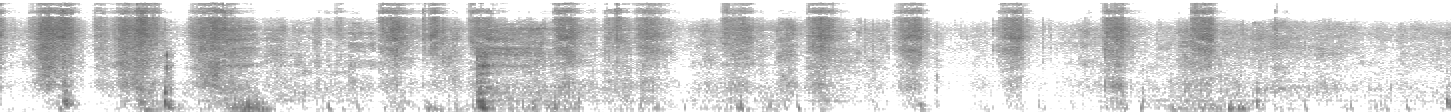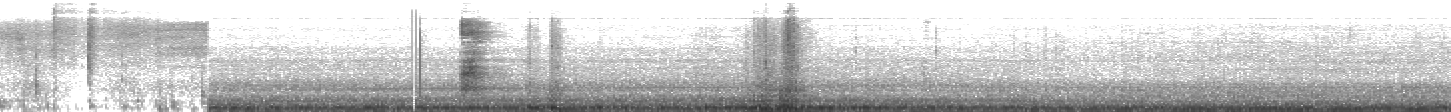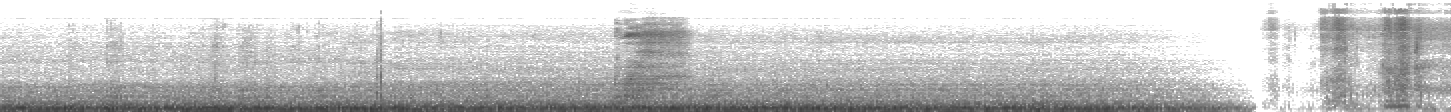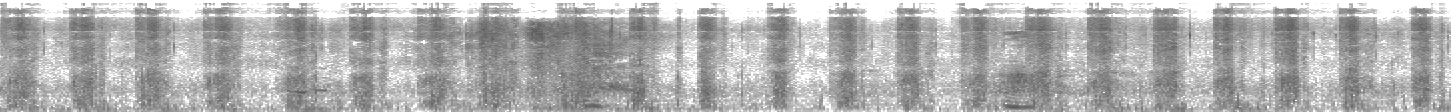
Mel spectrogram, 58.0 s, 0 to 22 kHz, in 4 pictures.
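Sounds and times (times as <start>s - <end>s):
storm wind buffeting microphone: 16.6s - 41.6s.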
